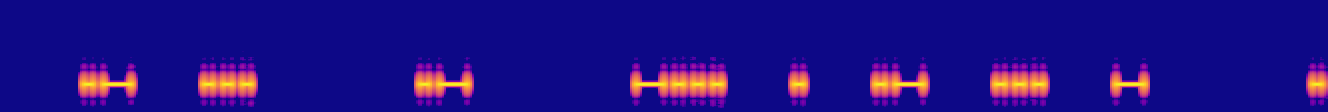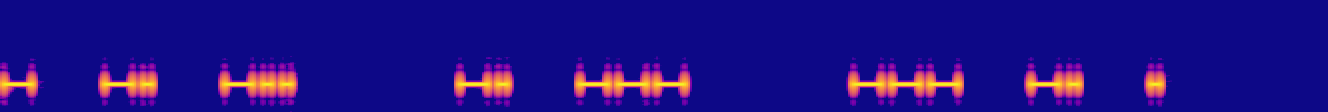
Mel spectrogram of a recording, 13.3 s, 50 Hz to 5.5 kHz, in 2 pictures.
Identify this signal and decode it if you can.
Morse code, heard as a keyed tone, about 25 wpm, spaced as for 16 wpm, 700 Hz. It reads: AS A BEAST AND NO ONE
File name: Pinocchio / Pinocchio ch2 10 25 ik1hge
